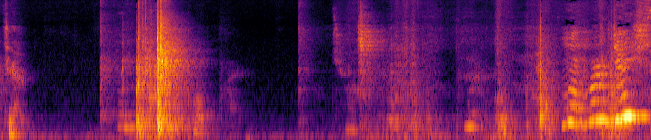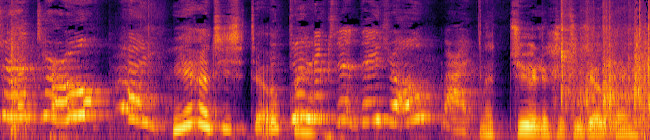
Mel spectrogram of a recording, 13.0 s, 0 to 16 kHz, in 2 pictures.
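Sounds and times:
toddler babbling: 0:05.6 - 0:08.2.

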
